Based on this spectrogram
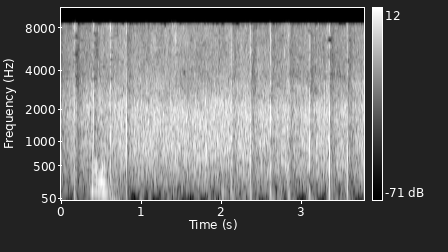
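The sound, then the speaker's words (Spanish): An audience applauds steadily for a few seconds, a dense, even wash of many hands clapping, with sharper individual claps popping out and a brief voice briefly rising within the crowd. “Así que ese aplauso de ahorita.”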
